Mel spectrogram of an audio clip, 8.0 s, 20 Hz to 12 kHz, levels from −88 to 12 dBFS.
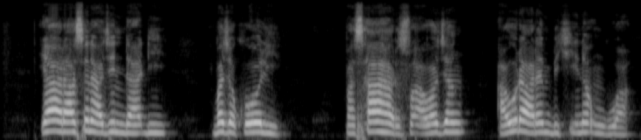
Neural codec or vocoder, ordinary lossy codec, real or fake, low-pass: none; none; real; 10.8 kHz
